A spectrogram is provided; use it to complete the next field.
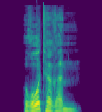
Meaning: strong dative masculine/neuter singular comparative degree of rot
- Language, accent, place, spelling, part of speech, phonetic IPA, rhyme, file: German, Germany, Berlin, roterem, adjective, [ˈʁoːtəʁəm], -oːtəʁəm, De-roterem.ogg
